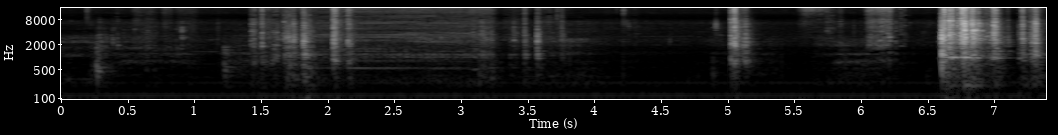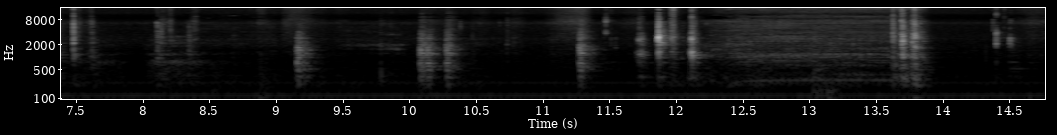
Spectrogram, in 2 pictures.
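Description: Sony DVD/CD player's motorised disc tray whirring open and then shut, with clicks and knocks of a CD being handled in the open tray. Near the end a short motor whir as the disc starts loading, over a faint steady electrical hum.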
